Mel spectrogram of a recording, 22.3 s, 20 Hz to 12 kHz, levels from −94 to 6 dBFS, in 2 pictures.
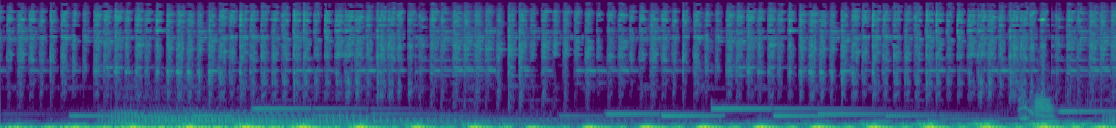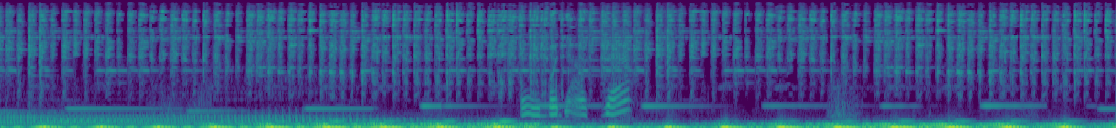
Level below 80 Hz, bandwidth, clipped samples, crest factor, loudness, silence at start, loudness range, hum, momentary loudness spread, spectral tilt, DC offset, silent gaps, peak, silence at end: -20 dBFS; 9.6 kHz; under 0.1%; 16 dB; -27 LUFS; 0 s; 3 LU; none; 9 LU; -3.5 dB/octave; under 0.1%; none; -4 dBFS; 0 s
